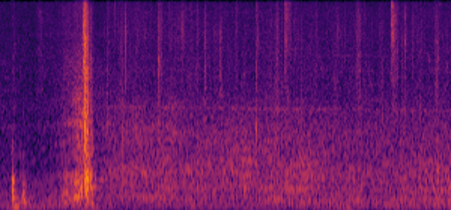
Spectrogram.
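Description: Outdoor ambience: a steady hush of distant traffic with occasional bird calls. It follows a thump and a short, loud rushing sound about a second in.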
